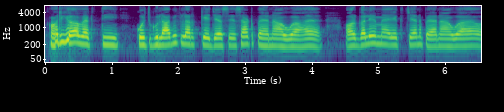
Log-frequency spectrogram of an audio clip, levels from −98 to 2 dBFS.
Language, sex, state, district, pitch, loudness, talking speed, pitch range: Hindi, male, Jharkhand, Deoghar, 195 Hz, -17 LUFS, 185 wpm, 175-205 Hz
